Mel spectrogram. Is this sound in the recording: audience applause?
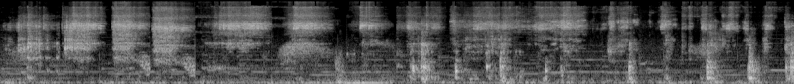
no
